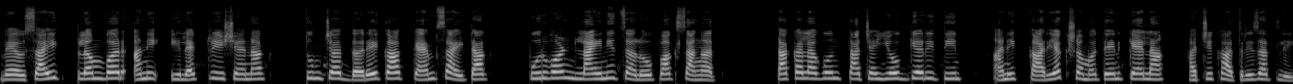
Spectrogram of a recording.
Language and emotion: Goan Konkani, neutral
